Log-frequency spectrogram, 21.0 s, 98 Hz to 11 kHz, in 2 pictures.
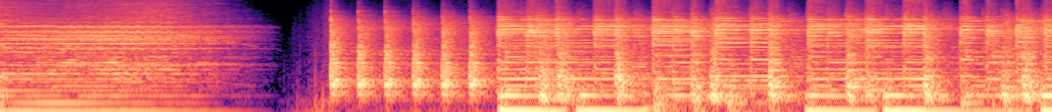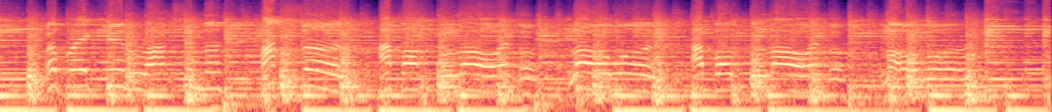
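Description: An early rock and roll recording from 1961: a held chord fades out, then sharp guitar and drum hits kick in and a full band settles into a steady bouncing groove with singing, loud and upfront.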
